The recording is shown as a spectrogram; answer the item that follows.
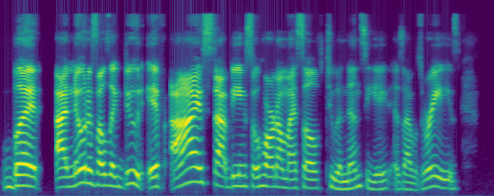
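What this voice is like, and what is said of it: New Orleans accent. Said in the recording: “y'all can hear it now, my NOLA accent is here”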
